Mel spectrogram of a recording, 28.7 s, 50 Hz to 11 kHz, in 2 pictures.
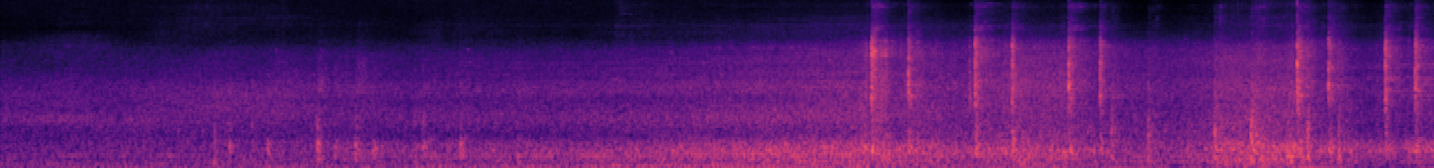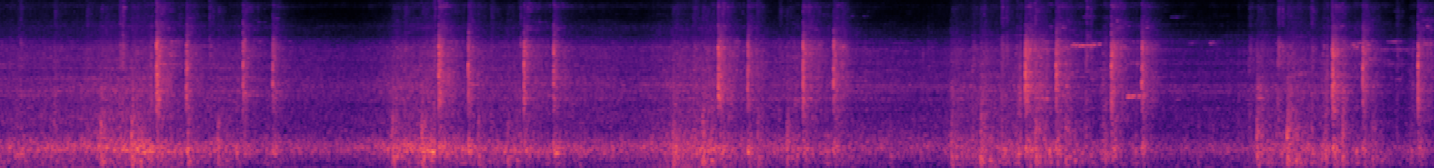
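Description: EU07 electric locomotive hauling a long special passenger train of 14 coaches past, the rumble growing louder as it nears. From about eight seconds in, the coach wheels click over rail joints in a cluster about every three seconds as each coach passes, over a steady rumble of the running gear.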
